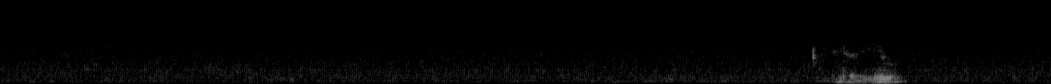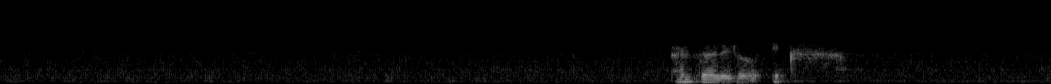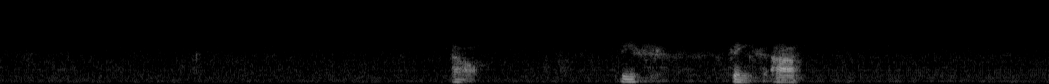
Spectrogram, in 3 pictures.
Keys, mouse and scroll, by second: 1.3 click, 2.6 click, 3.5 click, 4.5 click, 5.3 KP_0, 5.5 KP_Decimal, 5.7 KP_0, 5.9 KP_1, 6.1 KP_Enter, 7.7 space, 8.6 click, 9.7 click, 10.8 click, 11.5 KP_0, 11.8 KP_Enter, 11.8 KP_Decimal, 12.0 KP_0, 12.2 KP_1, 14.1 Delete, 14.2 Delete, 14.4 Delete, 15.2 KP_0, 15.5 KP_1, 15.8 KP_Enter, 18.0 space, 19.0 click, 21.4 click, 22.3 click, 23.3 KP_0, 23.5 KP_Decimal, 23.7 KP_0, 23.9 KP_1, 24.1 KP_Enter, 25.6 space, 27.5-28.5 middle drag.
